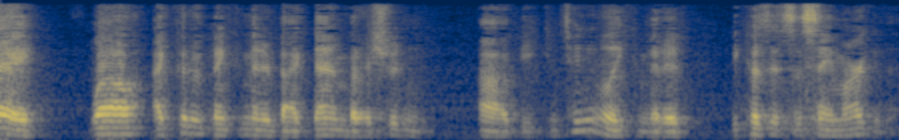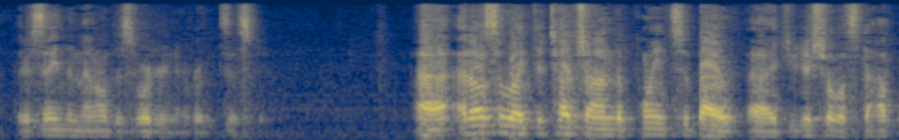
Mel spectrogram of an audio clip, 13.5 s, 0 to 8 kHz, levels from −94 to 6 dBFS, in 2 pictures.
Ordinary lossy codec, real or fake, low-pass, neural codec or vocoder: MP3, 48 kbps; real; 7.2 kHz; none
